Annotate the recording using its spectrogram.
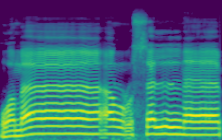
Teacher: وما یہاں پر مد منفصل ہوگا، 3 الف کی مقدار کے برابر کھینچ کر پڑھیں گے ماں کو۔ ارسلنا، رو ساکن سے پہلے زبر ہے اس لیے رو ساکن پر پڑا جائے گا، لام ساکن کو ہلانا نہیں، نا الف مدہ ہے، 1 الف کی مقدار کے برابر کھینچ کر پڑھیں گے۔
